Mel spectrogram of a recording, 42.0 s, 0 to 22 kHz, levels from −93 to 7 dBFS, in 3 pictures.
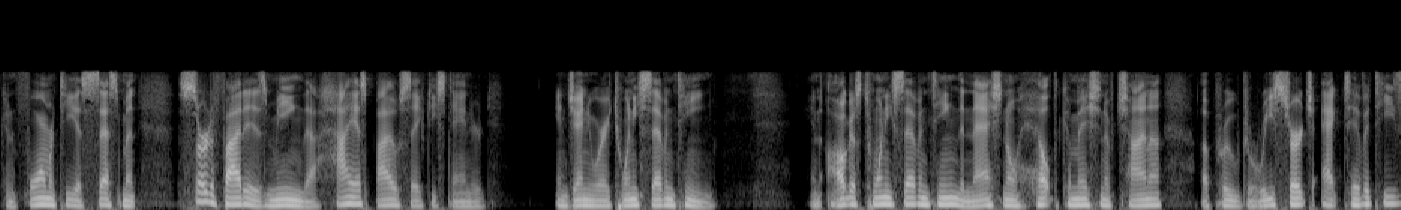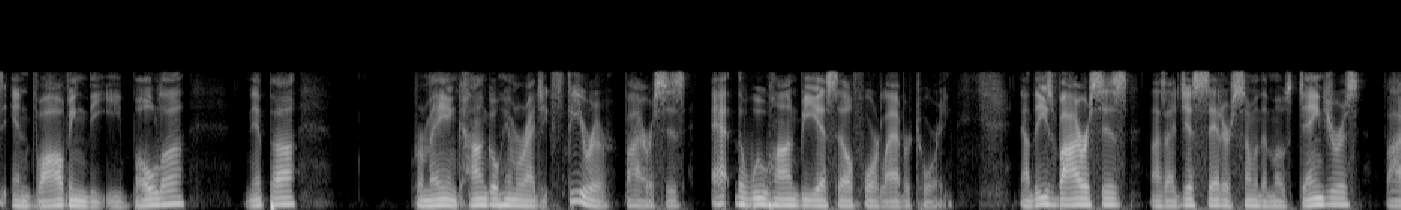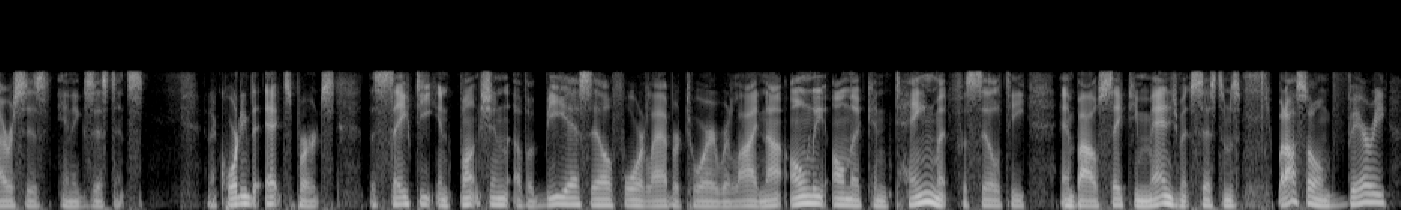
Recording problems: high frequencies cut off; noticeable; nothing above 5.5 kHz

